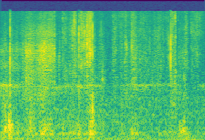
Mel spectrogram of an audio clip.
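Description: Faint rustling of a fabric mesh insect screen being handled and unfolded by hand, with a couple of light ticks.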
